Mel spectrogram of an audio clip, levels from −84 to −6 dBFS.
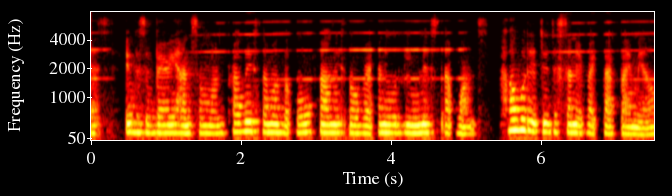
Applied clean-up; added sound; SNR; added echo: neural mask model RNNoise.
